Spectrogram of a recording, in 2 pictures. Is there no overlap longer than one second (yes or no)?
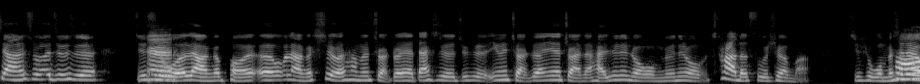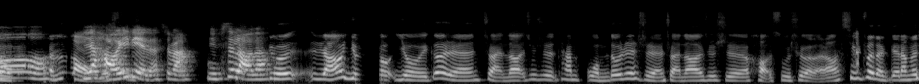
no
